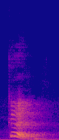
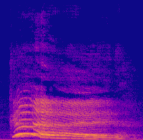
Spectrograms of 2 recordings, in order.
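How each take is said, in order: First: It is said in a calm, even tone. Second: It is said in an excited, lively tone. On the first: The speaker calls it right. "my marker word" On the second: The speaker calls it wrong. "I get really excited"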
